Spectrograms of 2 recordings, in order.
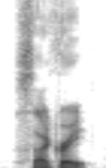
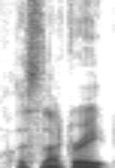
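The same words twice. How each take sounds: First: Ironic high rise on great; mock high. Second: Said in the usual way. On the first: Shown as a demonstration. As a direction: say it light, pitched up, like a question.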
